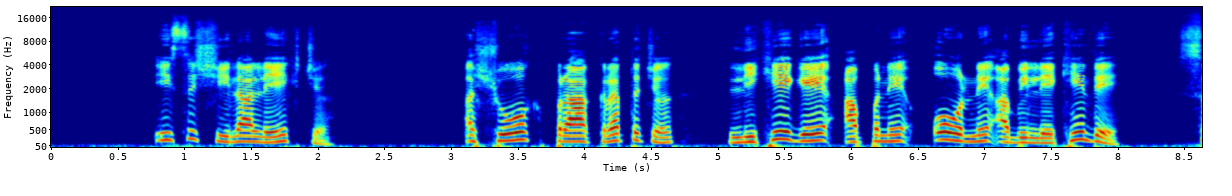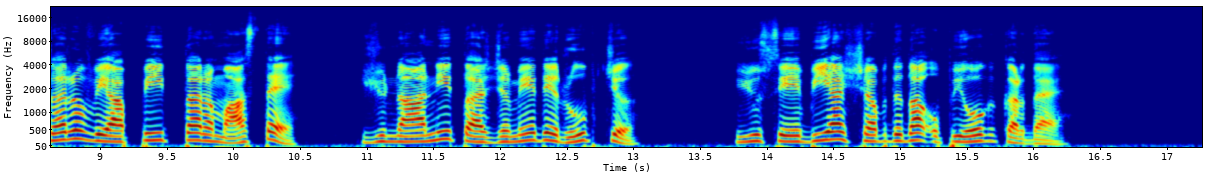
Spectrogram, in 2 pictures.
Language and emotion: Dogri, neutral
